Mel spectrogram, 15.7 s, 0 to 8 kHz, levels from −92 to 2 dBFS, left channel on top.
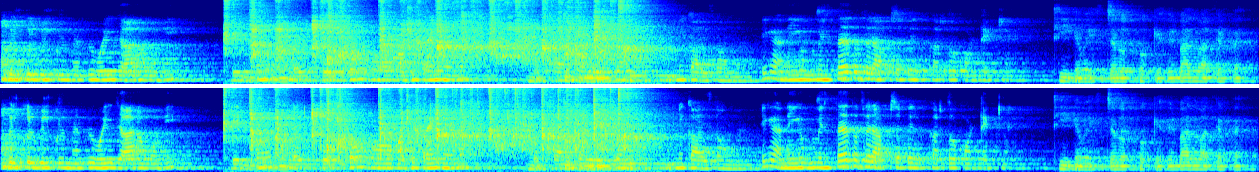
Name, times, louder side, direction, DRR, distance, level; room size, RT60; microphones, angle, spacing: voice 1, 0.0-2.2 2.8-5.9 6.7-12.6, right 1 dB, 90° right, 6 dB, 1.2 m, -36 dB
sound 1, 2.8-8.1, right 2 dB, 45° right, 2.6 m, -33 dB
voice 2, 3.0-3.6 6.5-7.9 13.2-15.5, equal, 10° right, 0 dB, 0.7 m, -40 dB
19.5 x 9.3 x 5.5 m, 2.5 s
head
